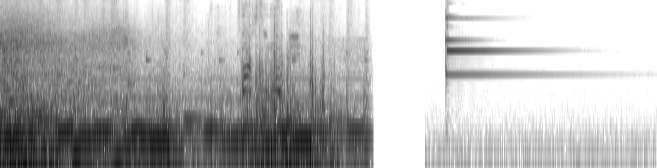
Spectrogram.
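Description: Background music with a steady repeating bass line that stops about two-thirds of the way in. After a moment of silence, a single bell-like ding rings out and fades away over about two seconds.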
